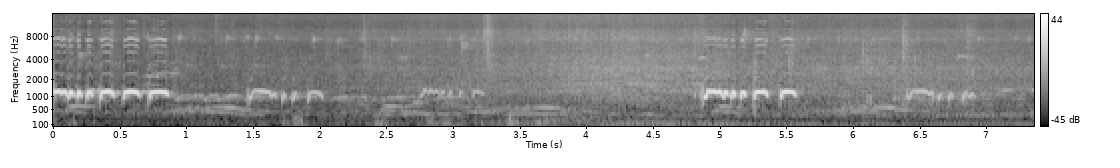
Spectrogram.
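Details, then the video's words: Singing local zebra dove, its song used to provoke and train quiet doves: loud bursts of quick, evenly stuttered coo notes at the start and near five seconds, with fainter phrases between and a light hiss. "Perkutut lokal gacor Suara ini sangat di sukai semua jenis perkutut"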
